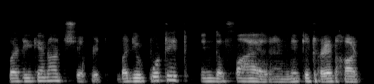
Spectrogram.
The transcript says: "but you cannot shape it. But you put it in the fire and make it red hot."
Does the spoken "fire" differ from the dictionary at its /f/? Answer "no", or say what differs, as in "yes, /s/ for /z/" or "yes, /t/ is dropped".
no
